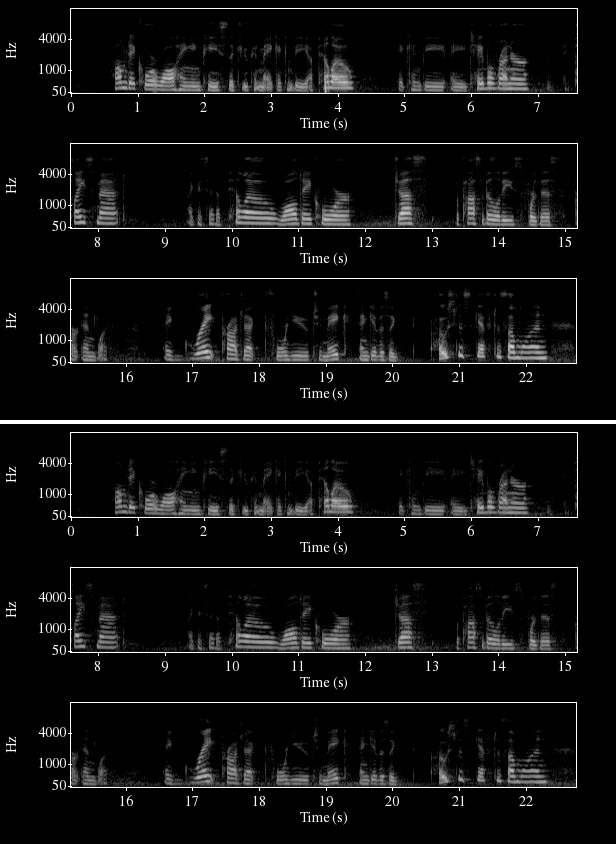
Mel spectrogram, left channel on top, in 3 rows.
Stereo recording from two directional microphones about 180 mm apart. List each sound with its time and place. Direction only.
0.7 s a woman's voice: 35° left (ahead or behind)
